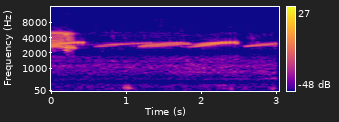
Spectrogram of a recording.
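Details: Frogs come out after rain on a spring evening in Airdrie, Alberta, calling for females in an overlapping chorus of high rasping trills, with a brief brighter call and faint low rumbles; red-winged blackbirds also call.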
